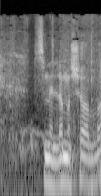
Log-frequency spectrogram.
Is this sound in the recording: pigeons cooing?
yes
